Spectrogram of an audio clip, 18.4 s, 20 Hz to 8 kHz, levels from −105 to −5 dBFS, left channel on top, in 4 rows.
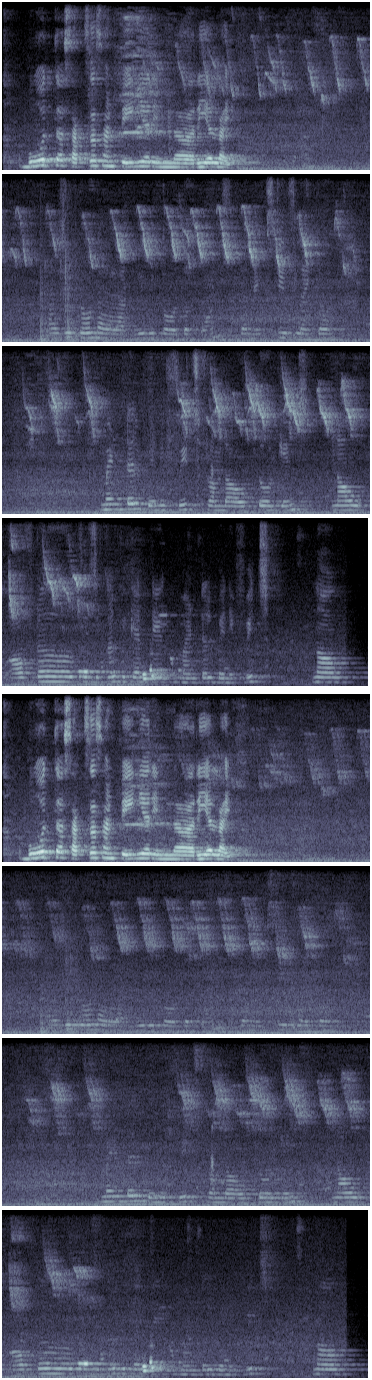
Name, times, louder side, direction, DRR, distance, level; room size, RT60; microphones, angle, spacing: voice 1, 0.2-2.9 14.7-14.9 15.5-15.7, right 4 dB, 35° right, 15 dB, 0.6 m, -29 dB
sound 1, 1.1-14.9, left 5 dB, 85° left, 3.6 m, -48 dB
sound 2, 2.9-15.6, equal, 10° right, 2.0 m, -53 dB
voice 2, 3.6-4.1 5.2-9.0 10.4-13.0 13.3-17.1 17.7-18.1, left 3 dB, 65° left, 11 dB, 1.3 m, -46 dB
21.5 x 12.5 x 4.8 m, 1.0 s
head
